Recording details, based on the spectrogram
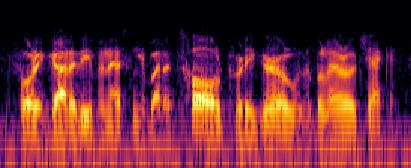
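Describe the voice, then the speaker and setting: An actor playing a hardboiled private eye in a 1940s radio drama, dry and sardonic with quick wisecracks. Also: male voice, deep voice, sharp tone, slight background noise, low-quality recording. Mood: wry. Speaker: narrator and lead.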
